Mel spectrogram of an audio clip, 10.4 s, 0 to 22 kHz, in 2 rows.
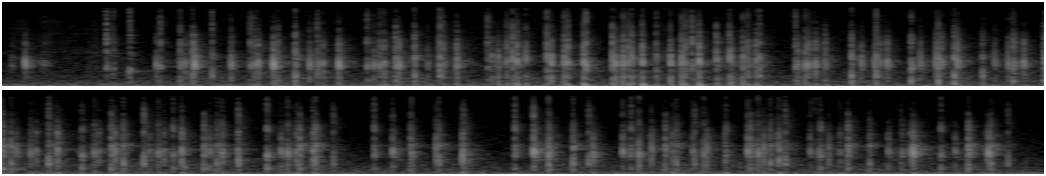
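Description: Long manicured nails tap and scratch along the outer surface and rim of a nude, glossy patent leather pump with a hollow interior, held in the hands. A dense, steady stream of quick, dry clicky taps and light scrapes centers around 1 kHz and dies away almost instantly, over a faint low hum.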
